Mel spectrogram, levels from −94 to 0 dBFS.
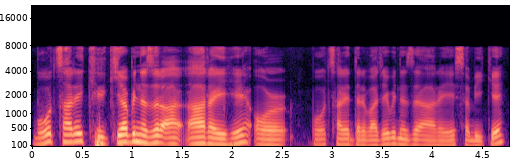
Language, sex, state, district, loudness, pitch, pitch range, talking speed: Hindi, male, Arunachal Pradesh, Longding, -18 LUFS, 125 Hz, 110-155 Hz, 250 wpm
